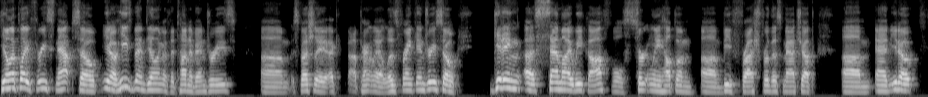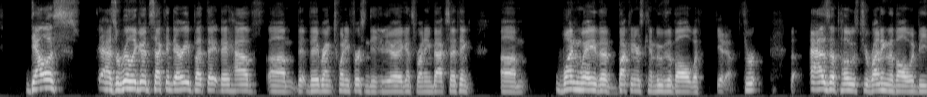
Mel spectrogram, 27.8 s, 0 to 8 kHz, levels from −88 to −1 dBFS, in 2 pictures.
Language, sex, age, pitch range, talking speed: English, male, 20-39, 125-155 Hz, 190 wpm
